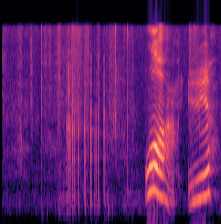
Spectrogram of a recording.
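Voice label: "e4 yu2", Mandarin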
